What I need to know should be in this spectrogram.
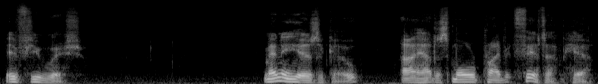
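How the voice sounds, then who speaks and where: An actor playing an older, worldly and enigmatic mastermind in a radio drama, speaking in a theatrical, measured, formal and philosophical way with a husky voice. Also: male voice, on the low side, very animated, darkish tone, no echo, exaggerated voice. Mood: cryptic, lofty. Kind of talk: radio drama acting, storytelling monologue.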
